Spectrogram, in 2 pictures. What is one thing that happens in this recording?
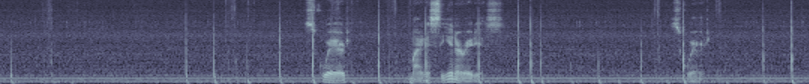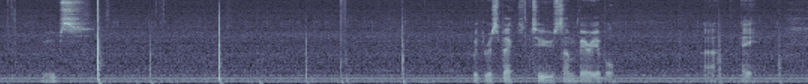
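A stylus taps and scratches on a tablet's glass.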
